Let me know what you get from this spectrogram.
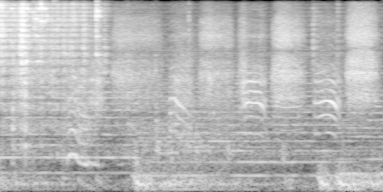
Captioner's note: glass shattering; Susan grunts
